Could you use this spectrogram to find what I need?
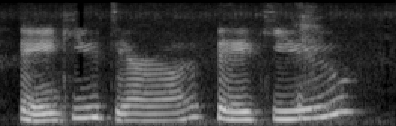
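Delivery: held-back giggles. A podcast guest thanks the host after being introduced, trying not to laugh. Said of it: "I'm trying not to laugh".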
